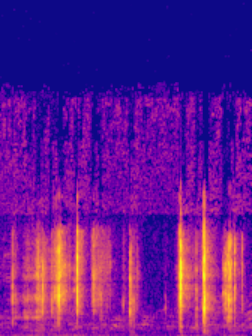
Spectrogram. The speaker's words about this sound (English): That's him messing with the paper.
